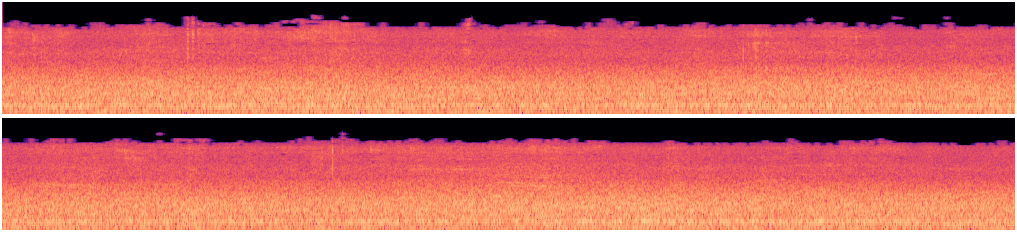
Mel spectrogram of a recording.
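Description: Steady rushing hum of an indoor ice rink's air-handling and refrigeration machinery, a constant low drone with no breaks.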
